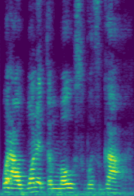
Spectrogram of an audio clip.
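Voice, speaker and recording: A woman's voice: deep voice, fairly even intonation, a little slow, a bit bright, recorded from a distance. Earnest woman preaching, set back from the mic. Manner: earnest, preacher-like, repeats phrases for emphasis. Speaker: podcast host. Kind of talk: motivational faith talk.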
